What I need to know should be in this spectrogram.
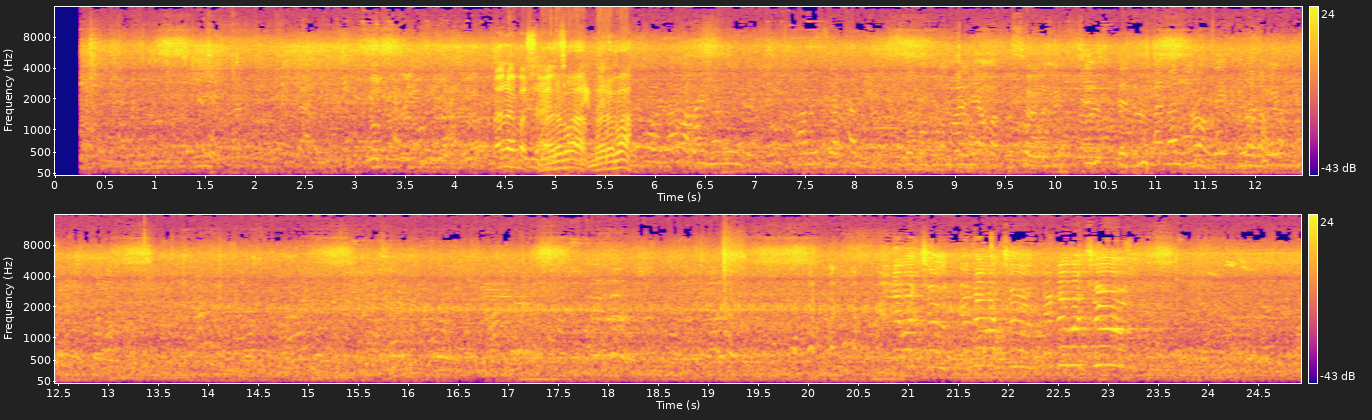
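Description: A busy crowd chatters outdoors on a street.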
